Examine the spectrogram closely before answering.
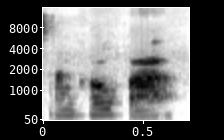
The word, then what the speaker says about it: sankalpa: So to your point, setting the intention, or the sankalpa, right?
